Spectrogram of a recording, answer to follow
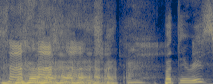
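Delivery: laughs it out, loud and slow; breaking into a loud laugh mid-joke. Real, not acted.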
